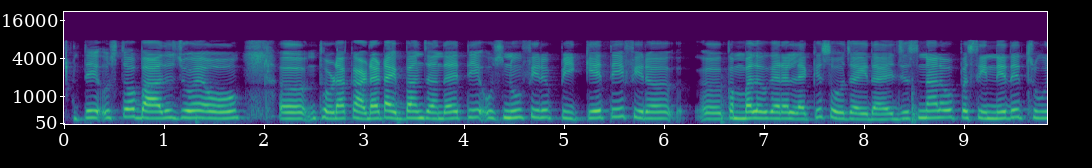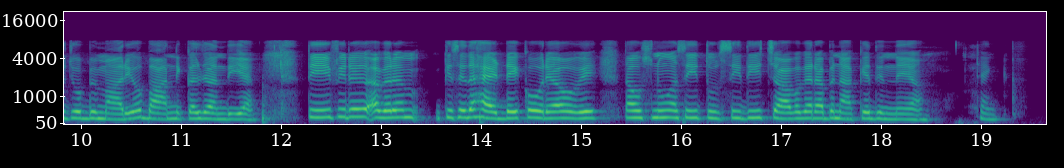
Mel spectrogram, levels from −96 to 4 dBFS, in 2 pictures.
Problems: background sounds at intervals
